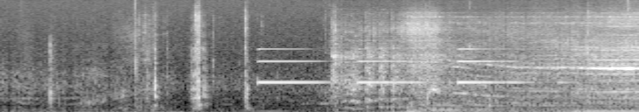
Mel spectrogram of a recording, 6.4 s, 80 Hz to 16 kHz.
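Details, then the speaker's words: 2005 Subaru Outback 3.0 H6 after repair of a crank-no-start. A few knocks, then a brief crank, and it catches and settles into an even run under a chime. Slightly long crank on the first start, now starts normally. "it took a little longer to crank it over the first time but yeah doing fine now"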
